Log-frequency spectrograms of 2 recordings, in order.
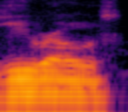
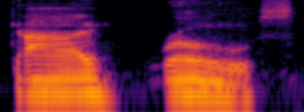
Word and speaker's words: gyros: Oh, and by the way, like even though like it's pronounced gyros, Chicagoans we call them Guy Rose.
